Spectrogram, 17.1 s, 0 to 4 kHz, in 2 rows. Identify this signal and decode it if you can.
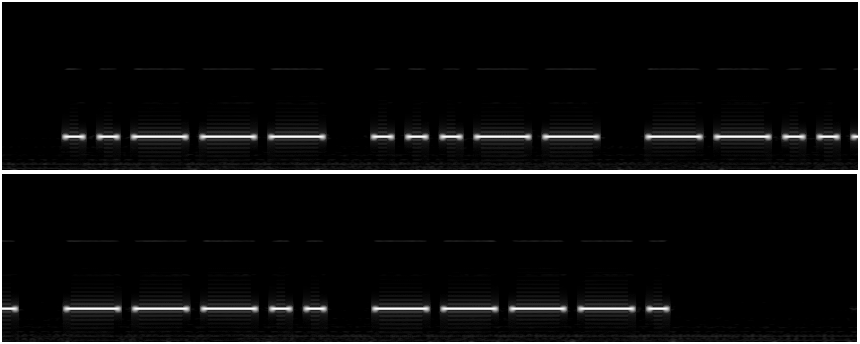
Morse code, heard as a keyed tone, about 7 wpm, 800 Hz. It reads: 23789
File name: telegrafia / i2tfj / Lez12 30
